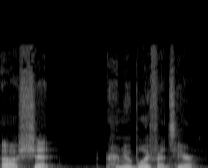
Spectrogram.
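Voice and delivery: ordinary talk, nothing marked

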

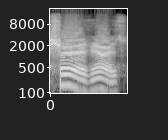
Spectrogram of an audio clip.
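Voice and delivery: mock slurred delivery. Retelling an actor's first line in a movie, imitating a slurred line. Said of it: "he slurs this line".

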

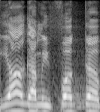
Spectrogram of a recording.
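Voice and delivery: high, loud, tough-guy trash talk. Mocking a wrestler's trash-talking voice from NXT: imitating Apollo Crews' tough NXT voice. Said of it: "You had a whole different voice".

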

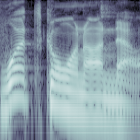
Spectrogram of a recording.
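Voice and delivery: acted rough, harsh voice. Retelling going over to a crying boy after hearing a scream, retelling a rough question. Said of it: "I said it like that, just rough".

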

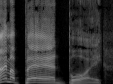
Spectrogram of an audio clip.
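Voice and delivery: "bad" dragged out long, very slowly. Talking about Abbott and Costello on the show, doing a Lou Costello impression. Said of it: "Lou Costello always played that".

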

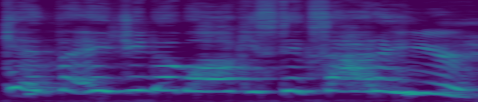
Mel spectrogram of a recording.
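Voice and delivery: put-on, high, furious, angry shouting. Retelling how a man yelled at the group while flashing a light: retelling a yell. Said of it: "And he yells".

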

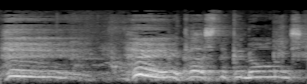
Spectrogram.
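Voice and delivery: very high-pitched, hushed, soft mob-boss voice. Asked to talk like the Godfather while wearing a Godfather shirt, answer in a Godfather voice. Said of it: "Can you talk like the Godfather?".

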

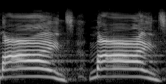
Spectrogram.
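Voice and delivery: put-on very high, very loud, shrill little-kid shout. The speaker retells two kids fighting in a store; imitating Hudson yelling. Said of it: "And so Hudson's yelling".

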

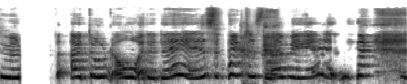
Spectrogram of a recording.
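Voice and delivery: very high pleading voice, close to crying. Retelling a moment in a Lollapalooza security line, imitating being about to cry. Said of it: "I was like about to cry".

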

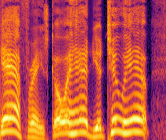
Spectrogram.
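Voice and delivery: put-on Boston accent. Speaker quotes a man's reply to his request, in his best boston accent. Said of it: "That's my best Boston accent".

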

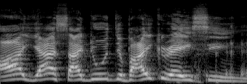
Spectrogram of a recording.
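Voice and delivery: terrible put-on Swedish accent, pitched high. Describing a show's star, speaker imitates John Cena's terrible Swedish accent. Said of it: "with a terrible Swedish accent".

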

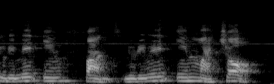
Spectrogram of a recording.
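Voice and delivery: ordinary delivery

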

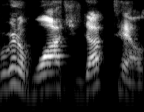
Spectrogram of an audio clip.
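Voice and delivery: put-on excited voice. Retelling how someone reacted to New Year's Eve plans: imitating someone excited. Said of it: "He's excited".

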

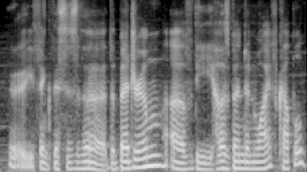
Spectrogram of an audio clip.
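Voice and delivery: speaking very quietly, hushed. In character, addressing only the group, speaking very quietly. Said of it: "Very quietly to the group".

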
